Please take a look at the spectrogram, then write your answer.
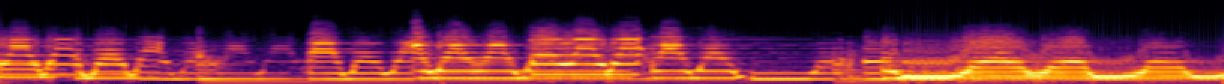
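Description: Distorted electric guitar through a wah-wah pedal, a busy run of notes and held chords whose tone sweeps up and down as the pedal rocks, loud and alone.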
